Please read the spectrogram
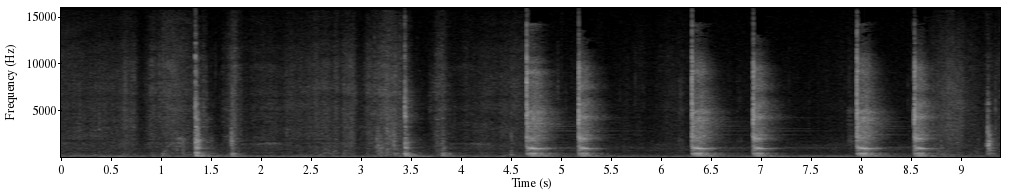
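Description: Torque wrench and ratchet working the 18 mm nut and bolt of a rear shock's lower mount: about ten sharp metallic clicks with a short ring, several in pairs about half a second apart, as the nut is torqued down.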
